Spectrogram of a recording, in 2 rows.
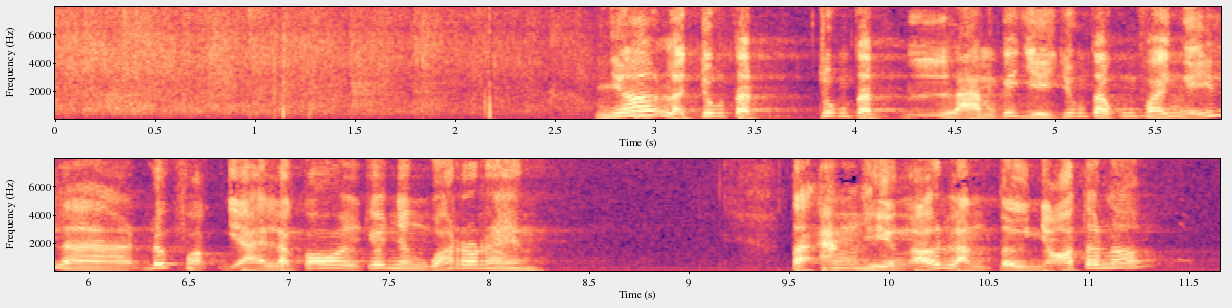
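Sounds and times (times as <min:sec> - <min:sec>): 
round of applause from a crowd: 0:00.0 - 0:02.7
speech: 0:02.7 - 0:08.4, 0:09.5 - 0:11.4.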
